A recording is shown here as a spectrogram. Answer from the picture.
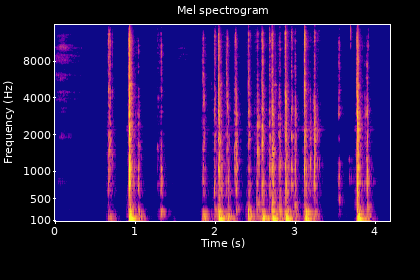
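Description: Typing on a Commodore 64 keyboard: a few separate key presses in the first second or so, then a quick run of keystrokes from about two seconds in, and one more firm press near the end.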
